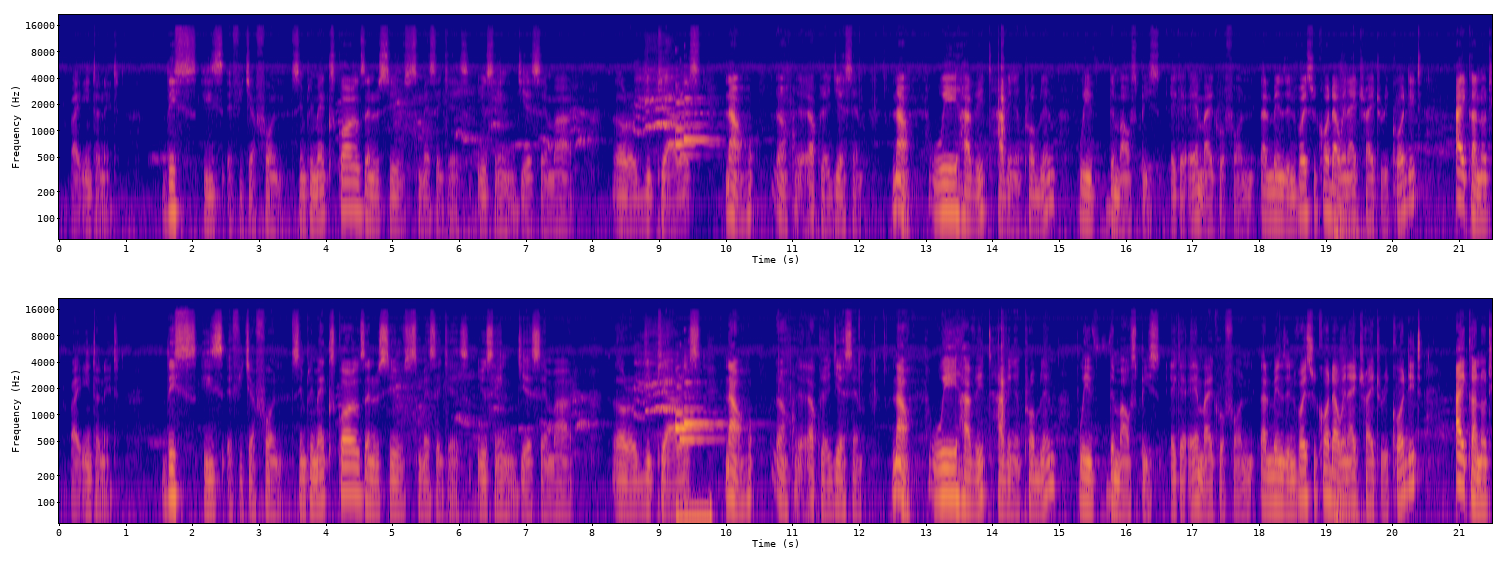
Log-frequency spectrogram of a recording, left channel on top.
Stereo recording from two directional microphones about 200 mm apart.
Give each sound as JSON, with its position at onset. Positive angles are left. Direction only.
{"t": 0.2, "sound": "speech", "side_deg": -35}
